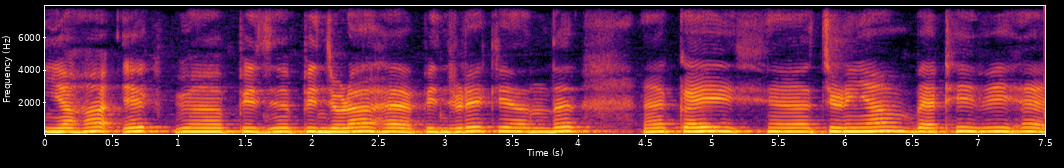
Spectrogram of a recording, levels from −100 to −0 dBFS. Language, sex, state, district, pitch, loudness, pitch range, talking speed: Hindi, female, Bihar, Vaishali, 235 Hz, -13 LUFS, 225-245 Hz, 130 wpm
